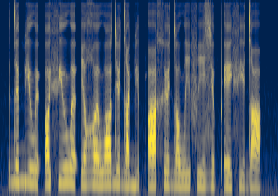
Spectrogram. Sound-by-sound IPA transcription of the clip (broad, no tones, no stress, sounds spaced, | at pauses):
d ə bʲ ø w ʏ ʔ ɔ fʲ u w ə ʔ i ʁʷ e w ɔ d ø d ɑ bʲ ɔ pʼ ɑ x ʏ d ɔ w i f i z ʏ pʼ e fʲ ø d ɑ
